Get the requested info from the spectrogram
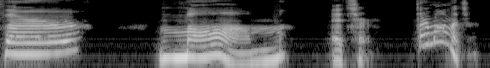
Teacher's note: Your tongue has to touch your teeth to say that TH sound at the beginning.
